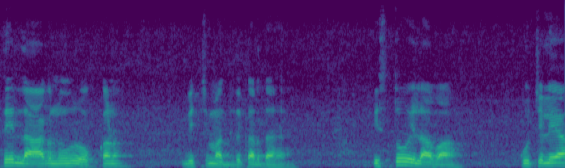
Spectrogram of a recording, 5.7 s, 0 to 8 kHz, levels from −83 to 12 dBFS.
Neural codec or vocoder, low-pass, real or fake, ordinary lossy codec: none; none; real; none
